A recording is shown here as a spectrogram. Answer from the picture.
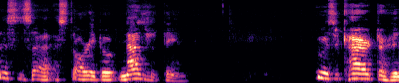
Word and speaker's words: Nasreddin: And they still tell the stories of Nasreddin Hoja or Nasreddin Hoja. Wherever you are, you'll have a different pronunciation. But that's my pronunciation for it anyway, it's Nasreddin.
